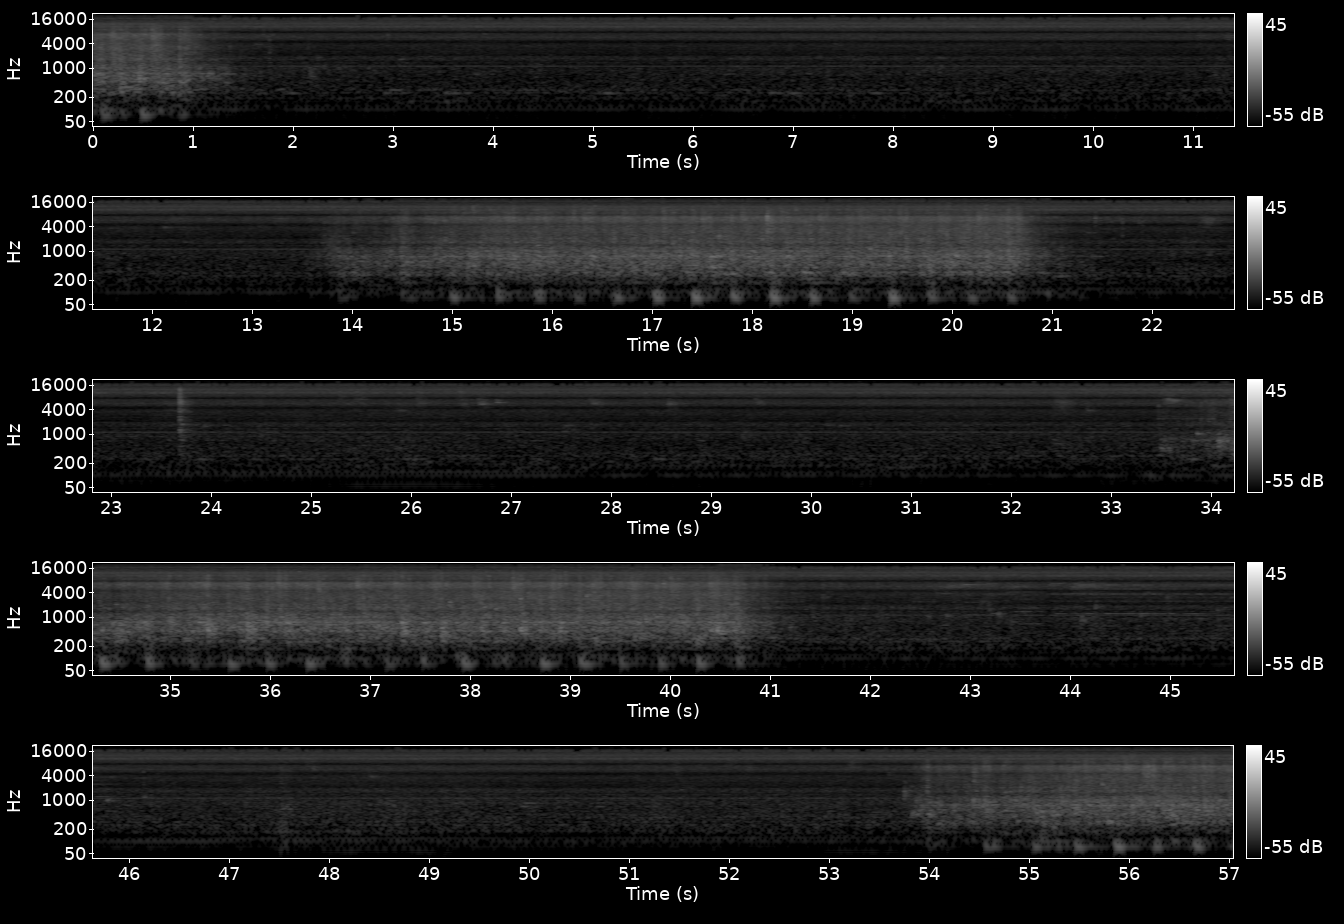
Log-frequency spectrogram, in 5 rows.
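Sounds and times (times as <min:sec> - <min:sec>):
water and laundry sloshing: 0:00.0 - 0:01.6, 0:13.6 - 0:21.4, 0:33.4 - 0:41.6, 0:53.7 - 0:57.0
washing machine drum turning: 0:13.8 - 0:21.0, 0:53.8 - 0:57.0.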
